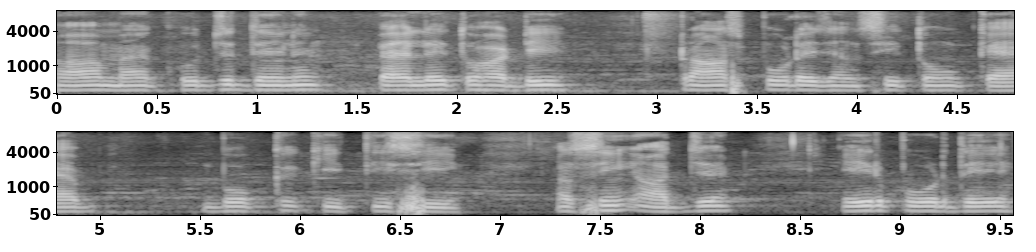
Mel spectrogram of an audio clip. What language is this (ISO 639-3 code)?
pan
